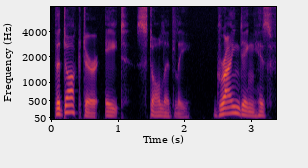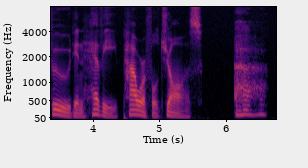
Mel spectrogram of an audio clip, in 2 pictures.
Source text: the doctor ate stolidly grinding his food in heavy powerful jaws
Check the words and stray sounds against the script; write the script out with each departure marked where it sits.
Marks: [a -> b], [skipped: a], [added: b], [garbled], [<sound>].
the doctor ate stolidly grinding his food in heavy powerful jaws [laugh]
